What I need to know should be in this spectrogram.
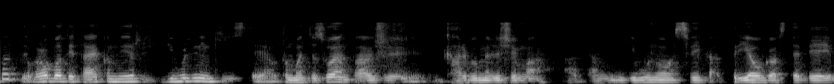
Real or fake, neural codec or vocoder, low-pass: real; none; 7.2 kHz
